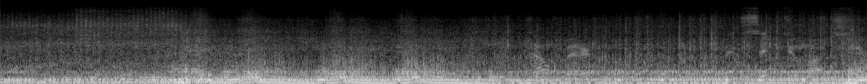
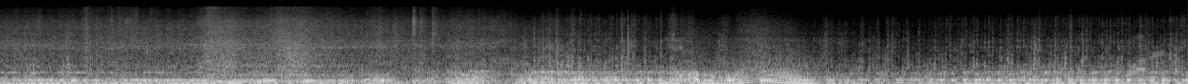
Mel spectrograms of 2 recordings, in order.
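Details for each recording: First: After water was cleared from the exhaust pipes, which had been full; deep, steady V8 burble holding an even beat without stumbling; normal idle. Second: Crosley started after sitting: a lumpy idle with an uneven bubbling gurgle from water trapped in the exhaust pipes; a drain hole will be drilled in the pipes' low spot.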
